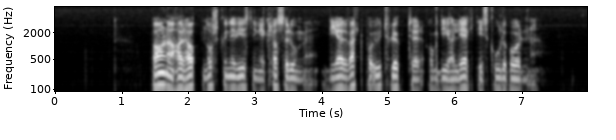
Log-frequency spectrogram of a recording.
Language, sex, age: Norwegian, male, 47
